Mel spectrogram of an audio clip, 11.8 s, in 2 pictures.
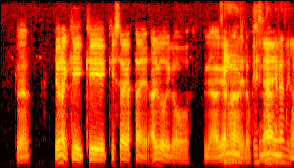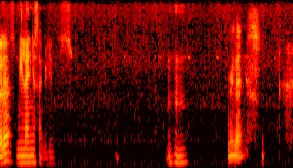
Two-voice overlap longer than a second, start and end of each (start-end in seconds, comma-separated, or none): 4.4-6.1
